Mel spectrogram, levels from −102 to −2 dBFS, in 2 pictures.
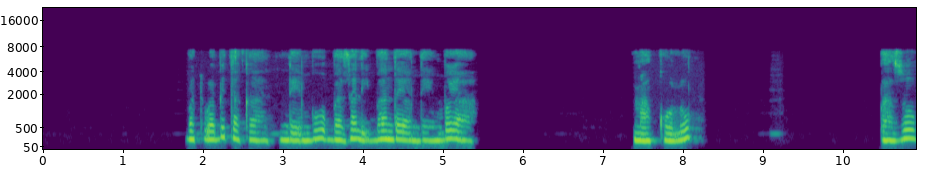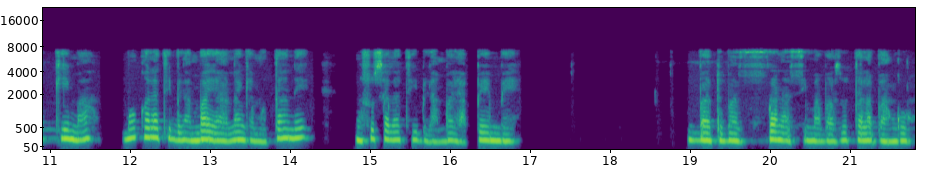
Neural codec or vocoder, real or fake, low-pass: vocoder, 44.1 kHz, 128 mel bands every 512 samples, BigVGAN v2; fake; 7.2 kHz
